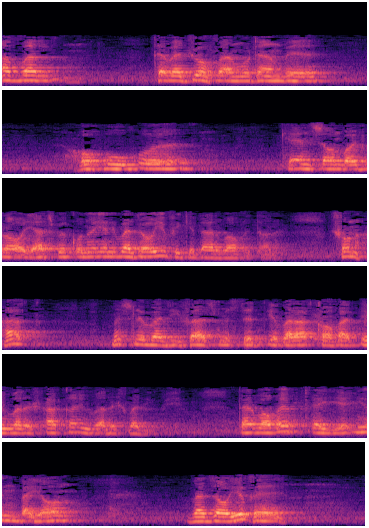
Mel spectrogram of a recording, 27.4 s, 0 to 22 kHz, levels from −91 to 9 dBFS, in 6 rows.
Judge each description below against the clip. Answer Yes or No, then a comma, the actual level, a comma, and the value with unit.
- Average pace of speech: No, slow, 75 wpm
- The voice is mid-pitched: Yes, medium, 180 Hz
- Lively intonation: No, narrow, 1.9 semitones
